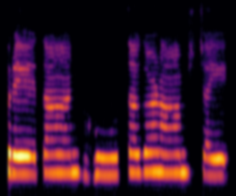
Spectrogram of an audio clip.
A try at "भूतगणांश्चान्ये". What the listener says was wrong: That Bhuta. The Bhuta, you missed that Mahaprana. Once again.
